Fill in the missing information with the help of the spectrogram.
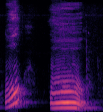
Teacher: ತುಟಿಗಳಲ್ಲಿ ಹುಟ್ಟುವಂತಹ ಒಂದು ಅಕ್ಷರಗಳು ಅಂತ ಕರಿತಾ ಹೋಗ್ತೀವಿ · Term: ಓಷ್ಟ್ಯಾಕ್ಷರಗಳು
